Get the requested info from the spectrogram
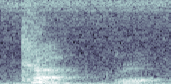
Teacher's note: a voiceless coronal stop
